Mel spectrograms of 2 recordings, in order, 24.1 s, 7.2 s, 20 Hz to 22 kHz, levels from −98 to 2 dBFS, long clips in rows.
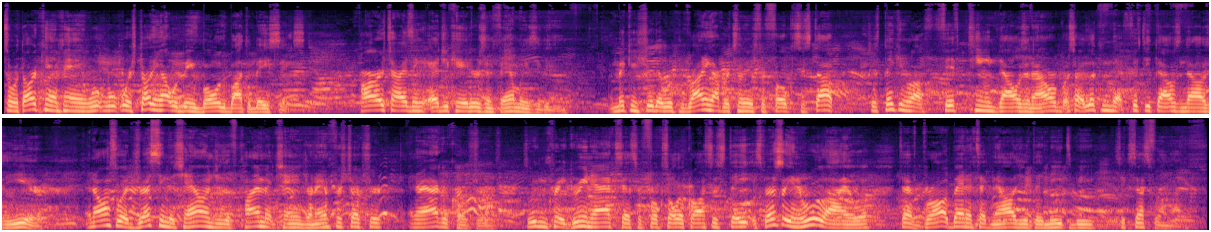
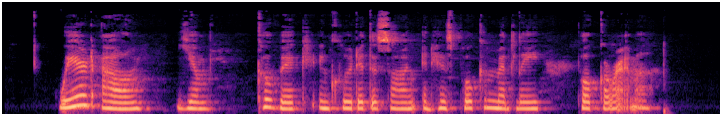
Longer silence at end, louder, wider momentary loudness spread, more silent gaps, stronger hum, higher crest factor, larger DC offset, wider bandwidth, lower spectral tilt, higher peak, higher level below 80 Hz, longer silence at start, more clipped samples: second, 0.1 s vs 0.55 s; first, -14 LUFS vs -18 LUFS; second, 8 LU vs 12 LU; neither; neither; second, 10 dB vs 16 dB; neither; first, over 20 kHz vs 15 kHz; first, -7 dB/octave vs -4.5 dB/octave; about the same, -2 dBFS vs -2 dBFS; about the same, -58 dBFS vs -60 dBFS; second, 0 s vs 0.55 s; neither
